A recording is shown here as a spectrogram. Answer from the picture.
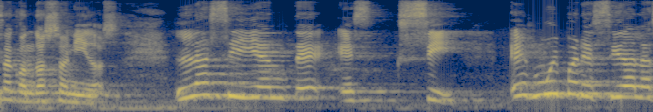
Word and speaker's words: xi: el centro la letra se llama sí Qué significa esto Esta es la letra que después deriva la x empieza con dos sonidos cs y por eso nosotros tenemos las palabras con x tienen doble sonido esto es una consonante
